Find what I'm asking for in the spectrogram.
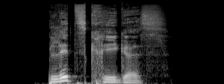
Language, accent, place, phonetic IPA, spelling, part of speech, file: German, Germany, Berlin, [ˈblɪt͡sˌkʁiːɡəs], Blitzkrieges, noun, De-Blitzkrieges.ogg
- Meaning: genitive singular of Blitzkrieg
